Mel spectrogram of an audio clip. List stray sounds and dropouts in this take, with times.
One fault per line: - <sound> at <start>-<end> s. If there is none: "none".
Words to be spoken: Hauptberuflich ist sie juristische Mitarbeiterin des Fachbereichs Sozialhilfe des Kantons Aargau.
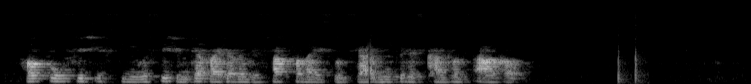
- thud at 6.2-6.5 s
